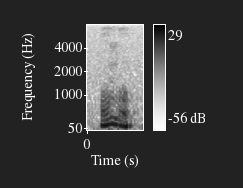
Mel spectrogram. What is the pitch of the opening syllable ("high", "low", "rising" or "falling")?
rising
